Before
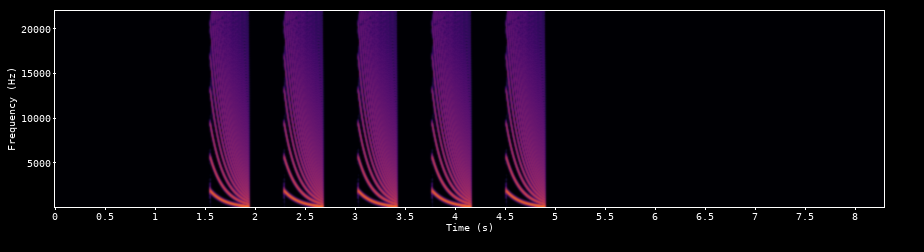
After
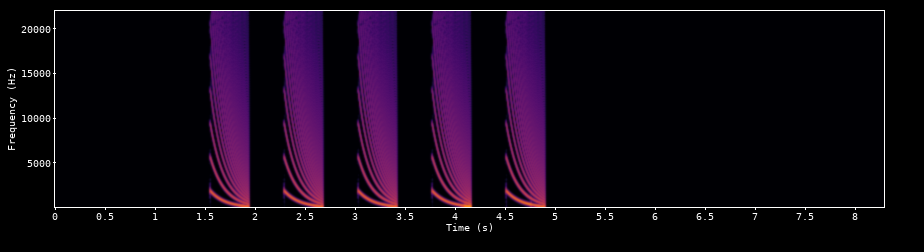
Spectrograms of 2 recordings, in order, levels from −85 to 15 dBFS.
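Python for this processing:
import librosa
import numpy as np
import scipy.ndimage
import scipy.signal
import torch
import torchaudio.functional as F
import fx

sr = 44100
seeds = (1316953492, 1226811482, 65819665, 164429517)

y = fx.low_shelf(x, sr, hz=400.0, db=11.0, at=(4.1, 4.77))
y = y * librosa.db_to_amplitude(-1.0)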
